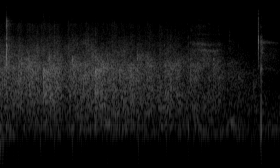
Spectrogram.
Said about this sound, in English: A round of applause for...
